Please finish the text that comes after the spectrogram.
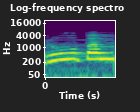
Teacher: अनुस्वार का उच्चारण म की तरह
